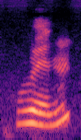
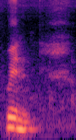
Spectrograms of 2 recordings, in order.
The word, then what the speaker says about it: queen: It's not Quinn. Quinn is completely a different word, okay? That's a name. Let's pronounce it as Queen.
